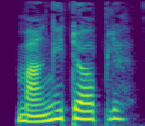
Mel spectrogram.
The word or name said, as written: mangedoble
